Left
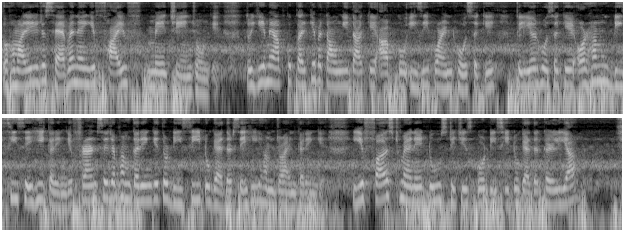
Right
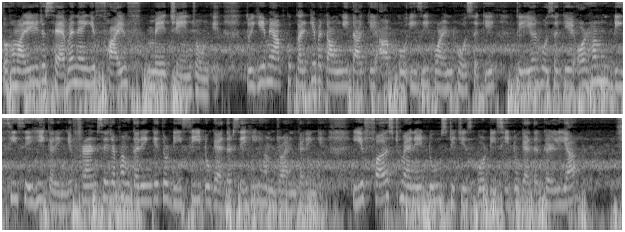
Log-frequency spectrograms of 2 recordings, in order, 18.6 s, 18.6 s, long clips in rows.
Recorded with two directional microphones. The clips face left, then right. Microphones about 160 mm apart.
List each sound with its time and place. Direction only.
0.0 s a woman's voice: 50° left (ahead or behind)
3.7 s a woman's voice: 40° left (ahead or behind); by 13.0 s 60° left (ahead or behind)
14.6 s a woman's voice: 60° left (ahead or behind)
